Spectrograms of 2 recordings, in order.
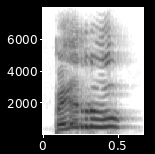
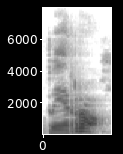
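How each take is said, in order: First: "Perro" stressed PE-rro, high and questioning; stress on first syllable. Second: "perro" wrongly stressed pe-RRÓ; stress on last syllable. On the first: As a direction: hit the first syllable of "Perro", pitched well up. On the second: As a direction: shift the beat of "perro" onto its final o. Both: Shown as a demonstration. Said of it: "Si no saben cuál es la sílaba tónica".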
